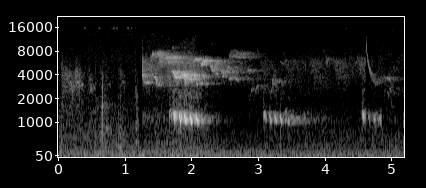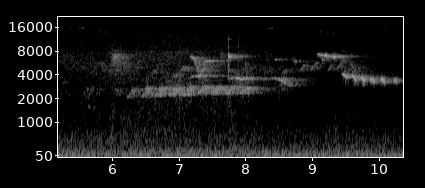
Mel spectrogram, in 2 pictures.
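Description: Small birds calling: a few short, fast-pulsed trills in the first half and high twittering chirps that come and go throughout.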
